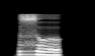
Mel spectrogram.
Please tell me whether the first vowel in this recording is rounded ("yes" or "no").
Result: yes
